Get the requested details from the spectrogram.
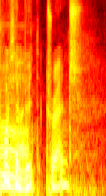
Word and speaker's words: Kerrunch: Alors, Crunch, ça s'écrit K-E-R-R-U-N-C-H.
